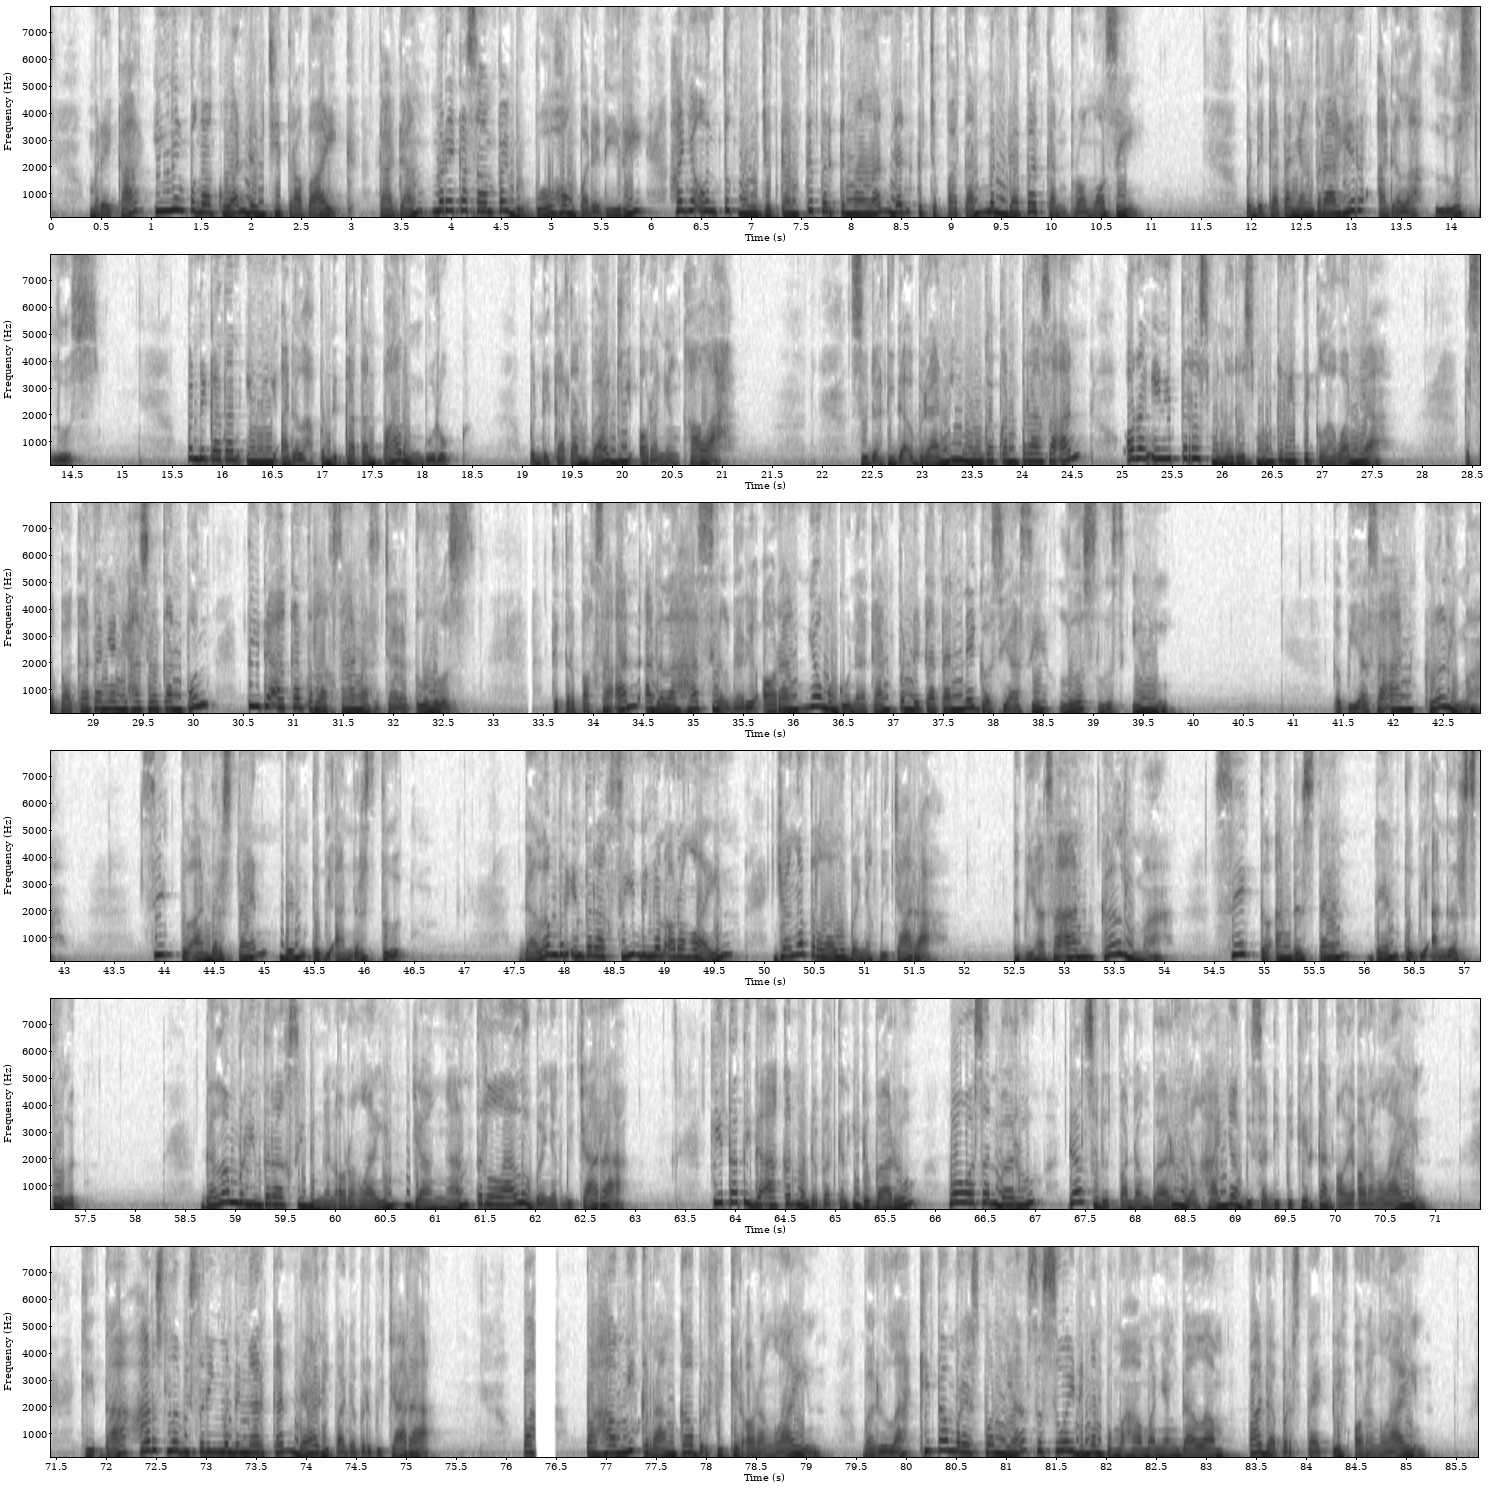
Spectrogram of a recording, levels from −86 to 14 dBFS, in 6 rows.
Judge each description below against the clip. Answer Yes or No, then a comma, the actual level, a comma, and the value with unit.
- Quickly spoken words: No, average, 100 wpm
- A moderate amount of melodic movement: No, wide, 6.5 semitones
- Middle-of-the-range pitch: No, high, 240 Hz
